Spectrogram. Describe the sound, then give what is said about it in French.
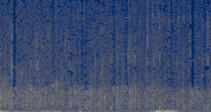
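A church audience applauds during a house-church service. The clapping is a steady, dense patter that holds the whole way through and is fairly faint, with a brief low thump near the end. “Est-ce qu'on peut acclamer pour Jésus?”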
